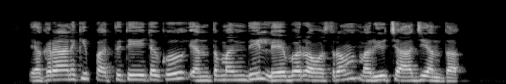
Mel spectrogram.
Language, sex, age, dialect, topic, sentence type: Telugu, male, 18-24, Utterandhra, agriculture, question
